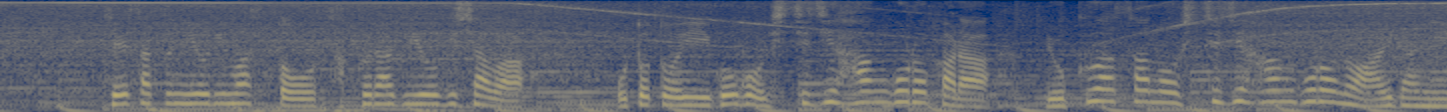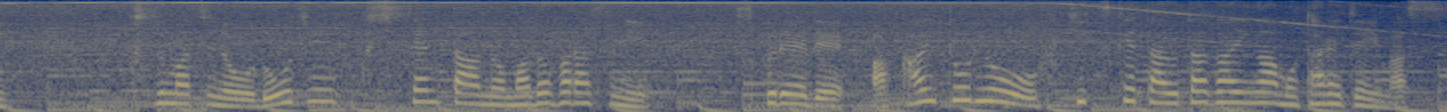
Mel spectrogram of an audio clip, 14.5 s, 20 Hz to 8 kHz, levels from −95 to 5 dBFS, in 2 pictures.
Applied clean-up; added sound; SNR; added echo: none; Sawing; 10 dB; none.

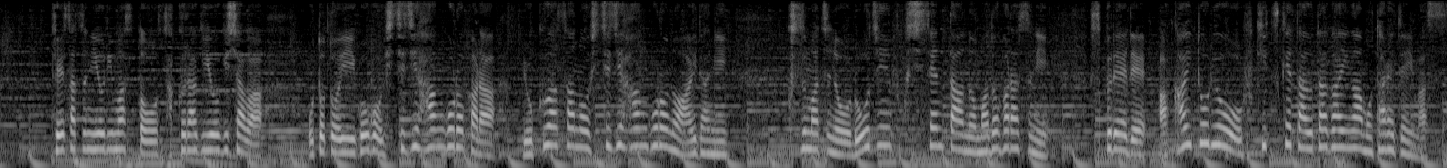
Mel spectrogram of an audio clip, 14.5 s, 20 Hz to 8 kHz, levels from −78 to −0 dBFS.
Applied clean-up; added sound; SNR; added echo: none; none; none; none.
